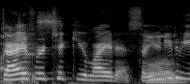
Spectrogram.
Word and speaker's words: diverticulitis: Diverticulitis. Diverticulitis.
